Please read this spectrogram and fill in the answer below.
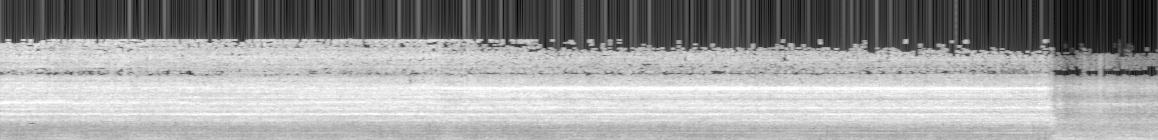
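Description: Wood lathe running while a handheld turning chisel cuts the inside of a spinning wooden cone: a steady motor hum under the continuous hiss and scrape of the cut.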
